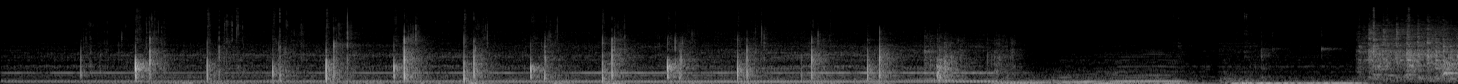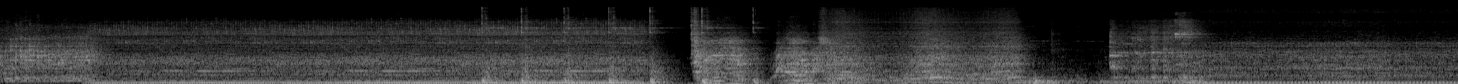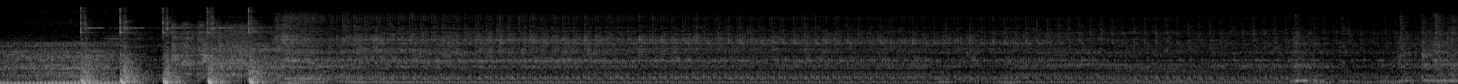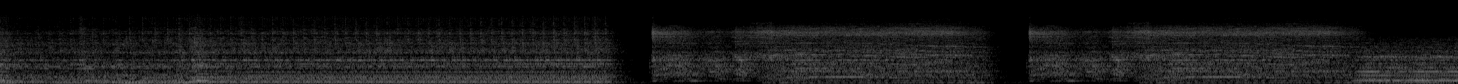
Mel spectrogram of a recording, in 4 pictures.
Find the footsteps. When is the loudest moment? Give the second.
7 s.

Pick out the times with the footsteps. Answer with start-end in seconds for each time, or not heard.
0.8-10.2.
